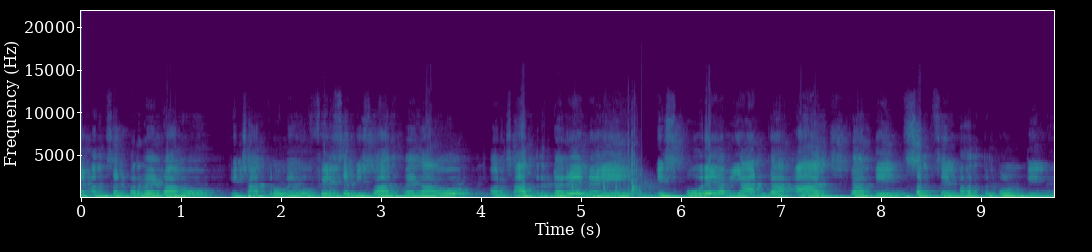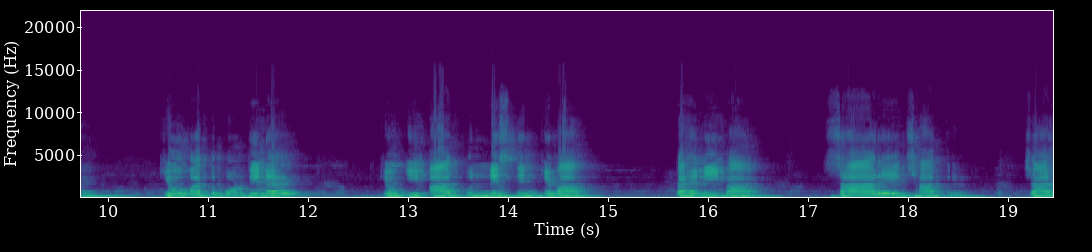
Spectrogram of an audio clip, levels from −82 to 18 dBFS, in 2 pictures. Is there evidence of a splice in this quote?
yes; 1 cut; at 5.6 s

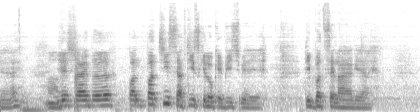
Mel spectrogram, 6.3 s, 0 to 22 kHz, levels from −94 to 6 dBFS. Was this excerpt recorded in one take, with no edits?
yes; 0 cuts

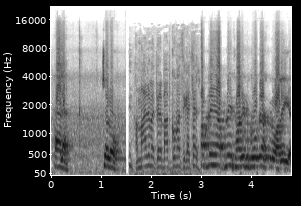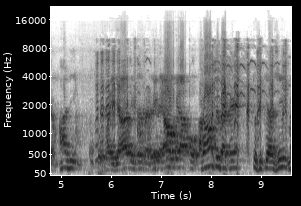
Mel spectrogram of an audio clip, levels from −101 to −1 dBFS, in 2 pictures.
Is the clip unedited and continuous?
no; 2 cuts; at 1.5 s, 3.0 s

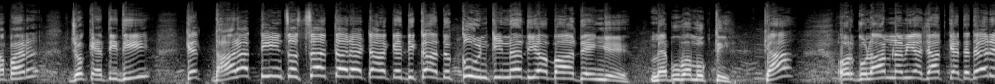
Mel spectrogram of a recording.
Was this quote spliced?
no; 0 cuts

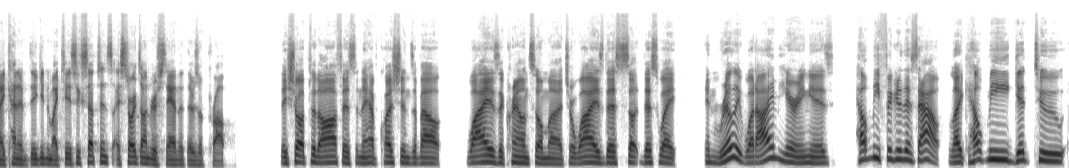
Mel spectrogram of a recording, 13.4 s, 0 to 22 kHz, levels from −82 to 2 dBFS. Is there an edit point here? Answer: yes; 1 cut; at 3.2 s

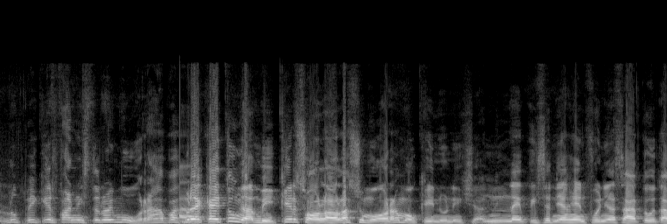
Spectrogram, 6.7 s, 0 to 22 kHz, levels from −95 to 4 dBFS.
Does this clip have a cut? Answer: yes; 2 cuts; at 1.8 s, 4.7 s

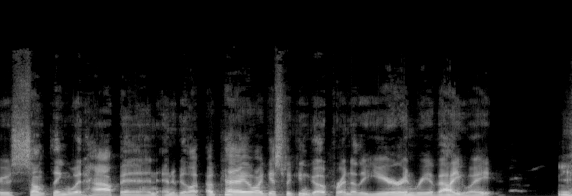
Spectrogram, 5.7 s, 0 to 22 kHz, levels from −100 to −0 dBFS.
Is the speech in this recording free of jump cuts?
yes; 0 cuts

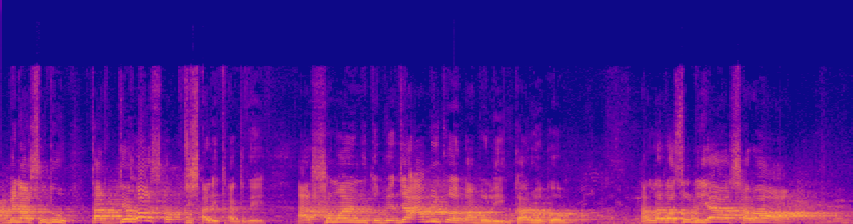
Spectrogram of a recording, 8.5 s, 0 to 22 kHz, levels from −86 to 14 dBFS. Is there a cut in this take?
yes; 1 cut; at 5.1 s

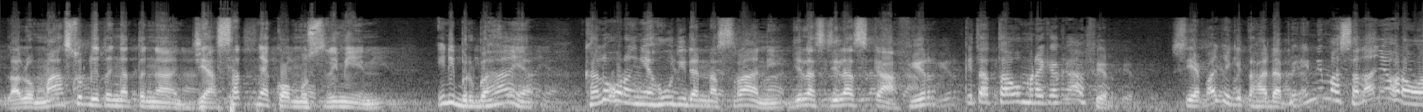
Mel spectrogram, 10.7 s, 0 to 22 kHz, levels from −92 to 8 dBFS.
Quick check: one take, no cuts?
yes; 0 cuts

